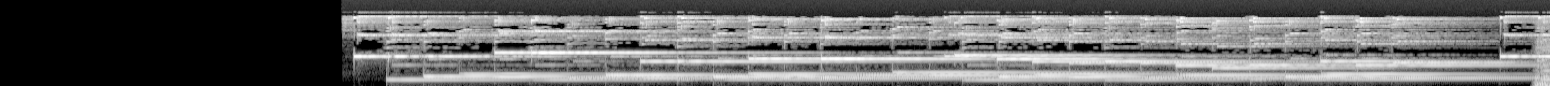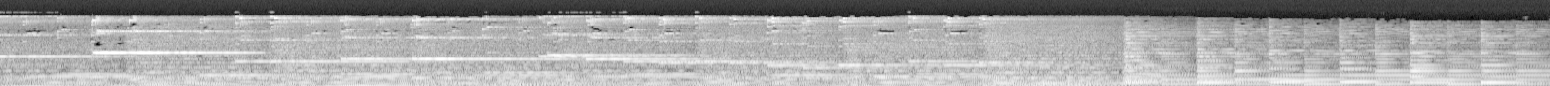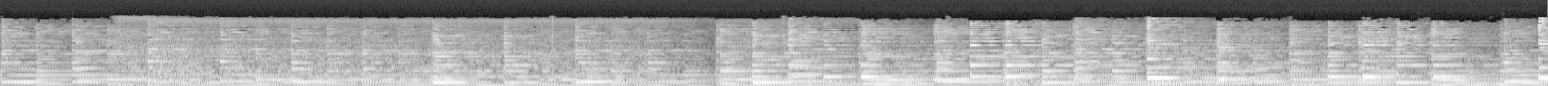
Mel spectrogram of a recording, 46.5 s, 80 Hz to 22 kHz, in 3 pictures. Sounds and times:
Music: 3.5s - 46.4s.

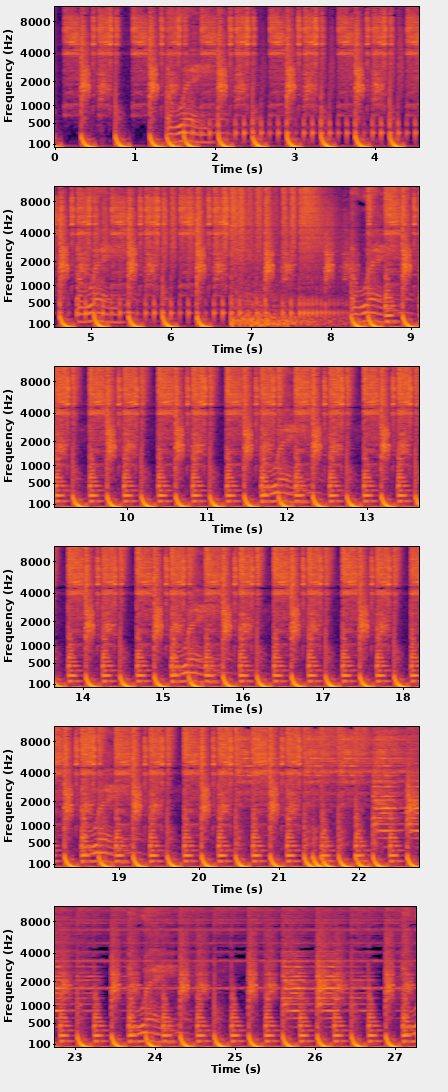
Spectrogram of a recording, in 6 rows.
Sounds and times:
Music: 0.0s - 27.2s.

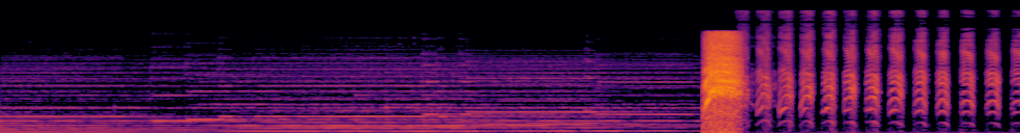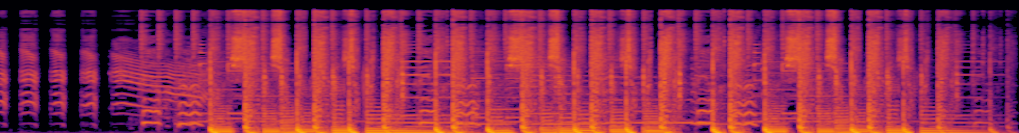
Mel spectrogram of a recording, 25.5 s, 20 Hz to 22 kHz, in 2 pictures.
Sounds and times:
Music: 0.0s - 8.8s, 14.5s - 25.4s.

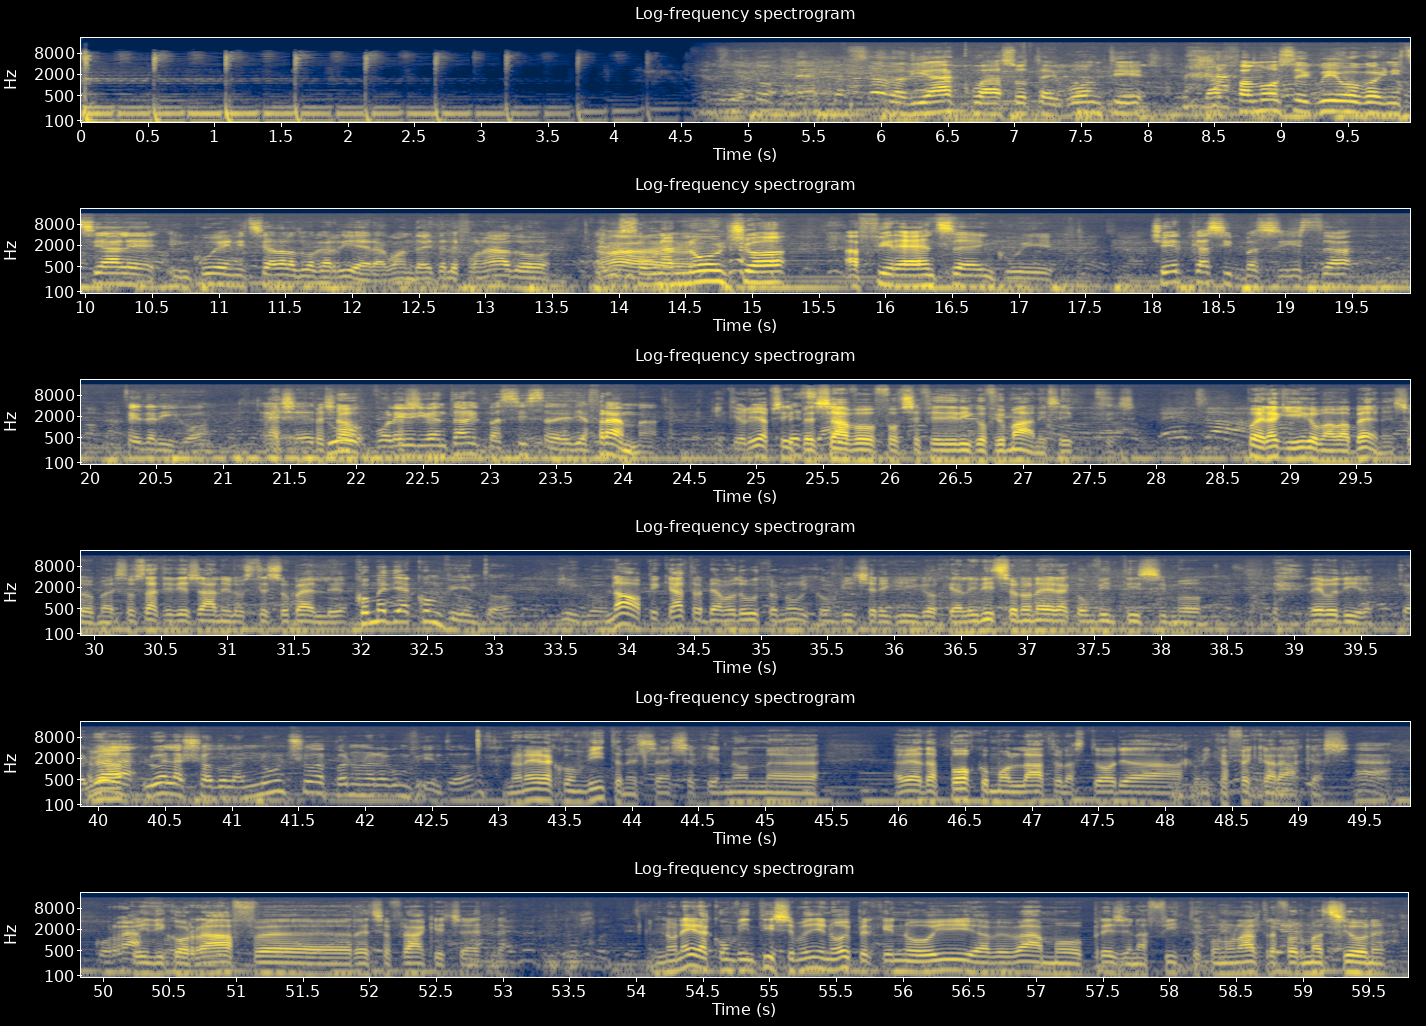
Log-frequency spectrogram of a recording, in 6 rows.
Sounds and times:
Music: 0.0s - 59.7s
Speech: 4.7s - 17.4s, 18.0s - 45.4s, 46.0s - 59.7s.

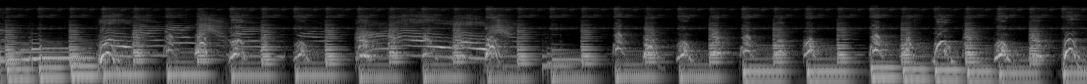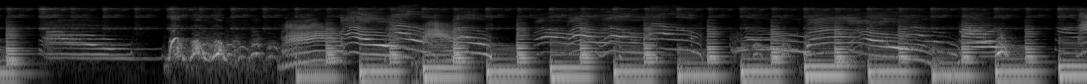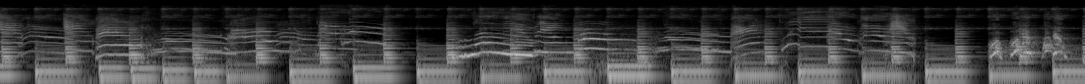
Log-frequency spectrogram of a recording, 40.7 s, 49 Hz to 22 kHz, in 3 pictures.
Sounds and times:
Music: 0.0s - 16.2s, 16.8s - 40.7s
Meow: 1.3s - 6.6s, 14.1s - 15.5s, 17.1s - 26.1s, 26.8s - 32.0s, 33.1s - 38.7s
Caterwaul: 1.7s - 3.9s, 4.7s - 6.6s, 14.1s - 15.3s, 17.1s - 26.0s, 26.8s - 32.0s, 33.9s - 38.6s.

